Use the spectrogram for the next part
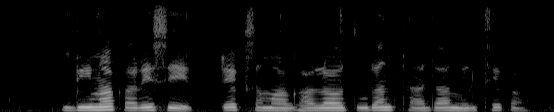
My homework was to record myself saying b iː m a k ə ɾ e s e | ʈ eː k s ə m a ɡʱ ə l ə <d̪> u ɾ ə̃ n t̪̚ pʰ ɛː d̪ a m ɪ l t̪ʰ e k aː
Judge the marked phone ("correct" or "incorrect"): incorrect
